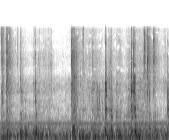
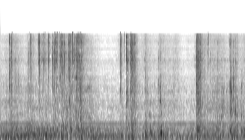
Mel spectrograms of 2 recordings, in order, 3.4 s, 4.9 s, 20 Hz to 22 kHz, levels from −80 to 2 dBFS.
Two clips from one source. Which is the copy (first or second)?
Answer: second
